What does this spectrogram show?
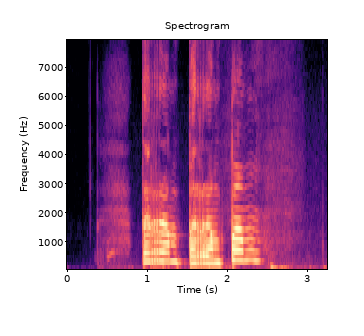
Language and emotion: Russian, positive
